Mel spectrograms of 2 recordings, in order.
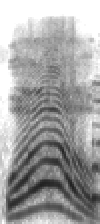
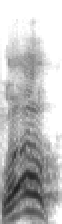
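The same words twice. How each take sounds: First: It sounds like a long, big fall. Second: It sounds like a short, small drop.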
